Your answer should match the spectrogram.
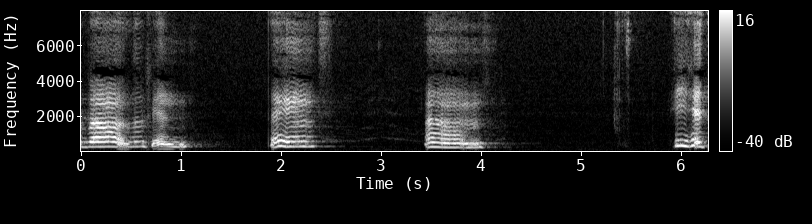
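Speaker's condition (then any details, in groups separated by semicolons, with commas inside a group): Spinal muscular atrophy type 2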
